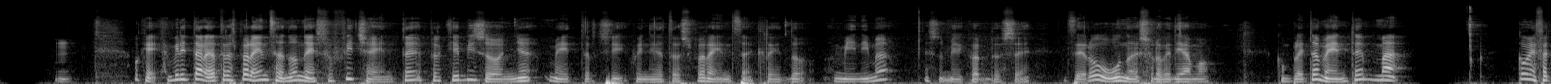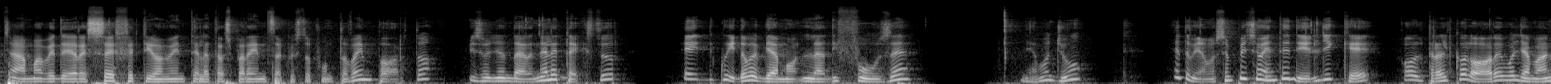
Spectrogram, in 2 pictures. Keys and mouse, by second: 5.3 middle click, 25.3-30.7 middle drag.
